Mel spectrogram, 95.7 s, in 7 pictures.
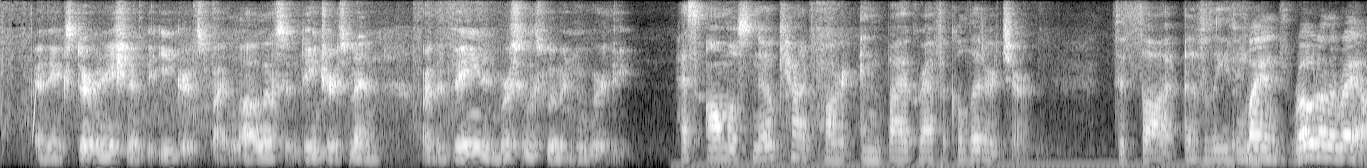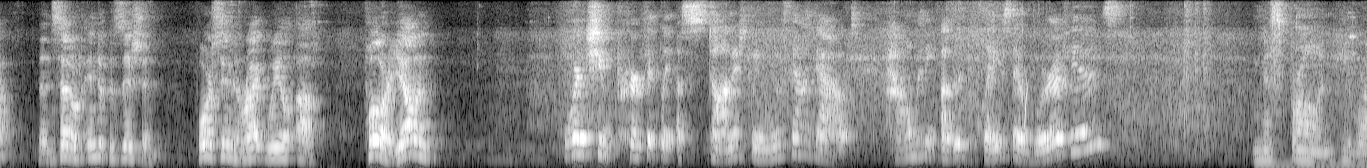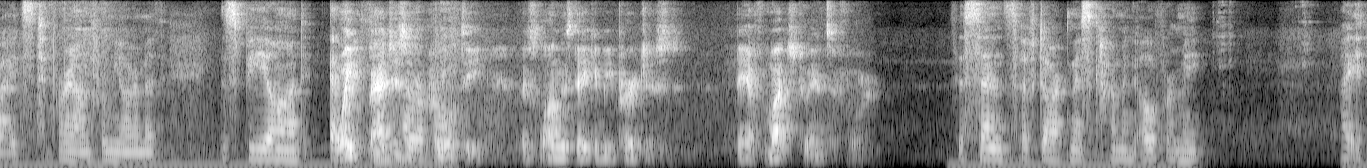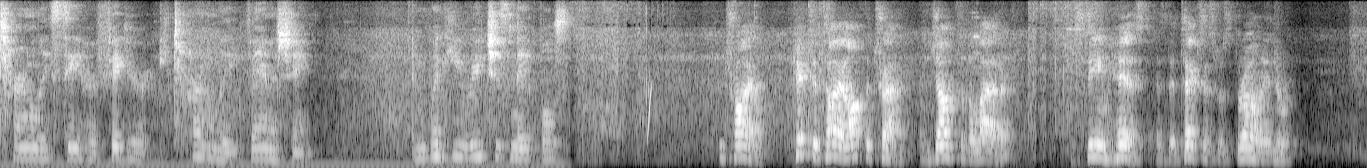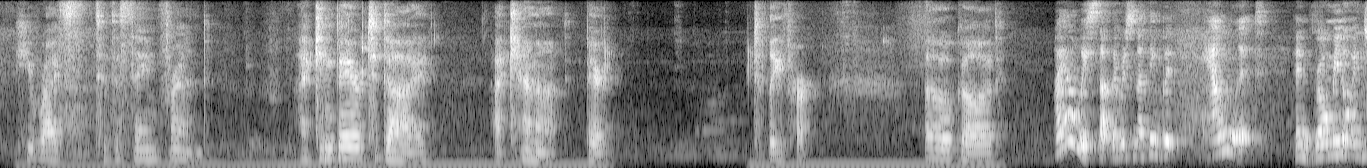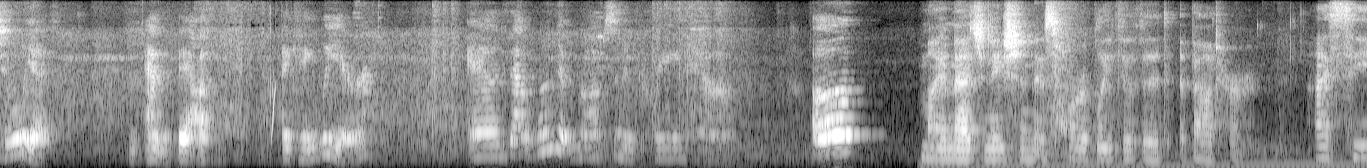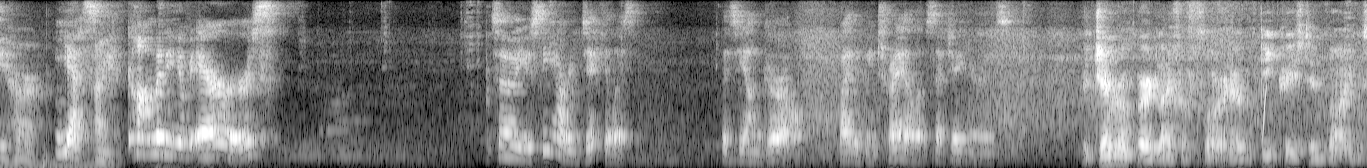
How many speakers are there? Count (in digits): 4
